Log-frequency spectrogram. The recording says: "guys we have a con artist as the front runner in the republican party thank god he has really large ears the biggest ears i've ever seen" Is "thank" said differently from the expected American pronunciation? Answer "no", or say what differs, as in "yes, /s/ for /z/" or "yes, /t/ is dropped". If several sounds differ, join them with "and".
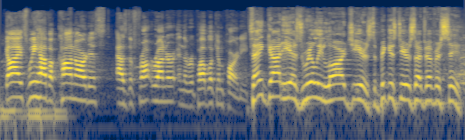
no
